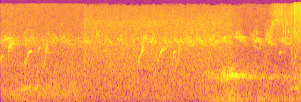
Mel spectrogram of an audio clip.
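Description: Faint outdoor ambience: a soft, even hiss with a scattering of short, high bird chirps. A brief, slightly louder and lower sound comes about four and a half seconds in.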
